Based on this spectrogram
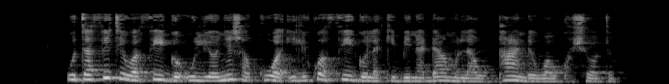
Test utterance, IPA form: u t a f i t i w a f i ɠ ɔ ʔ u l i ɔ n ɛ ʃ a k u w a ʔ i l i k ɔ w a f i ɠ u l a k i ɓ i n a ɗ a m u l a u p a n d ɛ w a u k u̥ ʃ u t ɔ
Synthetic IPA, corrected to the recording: u t a f i t i w a f i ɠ ɔ ʔ u l i ɔ ɲ ɛ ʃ a k u w a ʔ i l i k u w a f i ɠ ɔ l a k i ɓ i n a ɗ a m u l a u p a n d ɛ w a u k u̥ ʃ ɔ t ɔ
